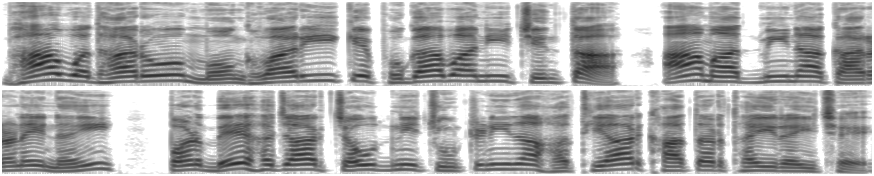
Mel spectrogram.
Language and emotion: Gujarati, neutral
